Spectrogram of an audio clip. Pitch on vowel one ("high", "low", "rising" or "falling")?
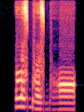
high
